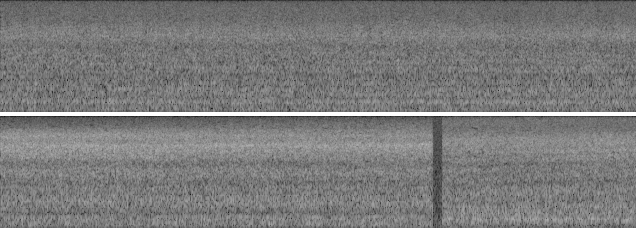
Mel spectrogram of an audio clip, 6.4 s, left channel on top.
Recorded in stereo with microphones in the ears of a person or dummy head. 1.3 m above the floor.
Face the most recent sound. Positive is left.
No sound to turn to.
